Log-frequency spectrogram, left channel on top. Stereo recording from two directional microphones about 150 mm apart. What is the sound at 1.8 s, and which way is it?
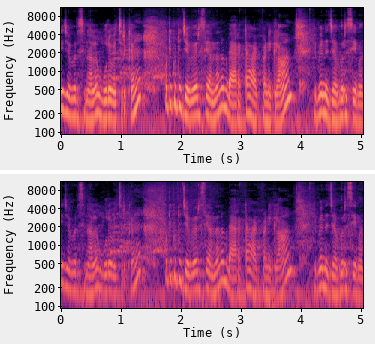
Speech, 25° left (ahead or behind).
